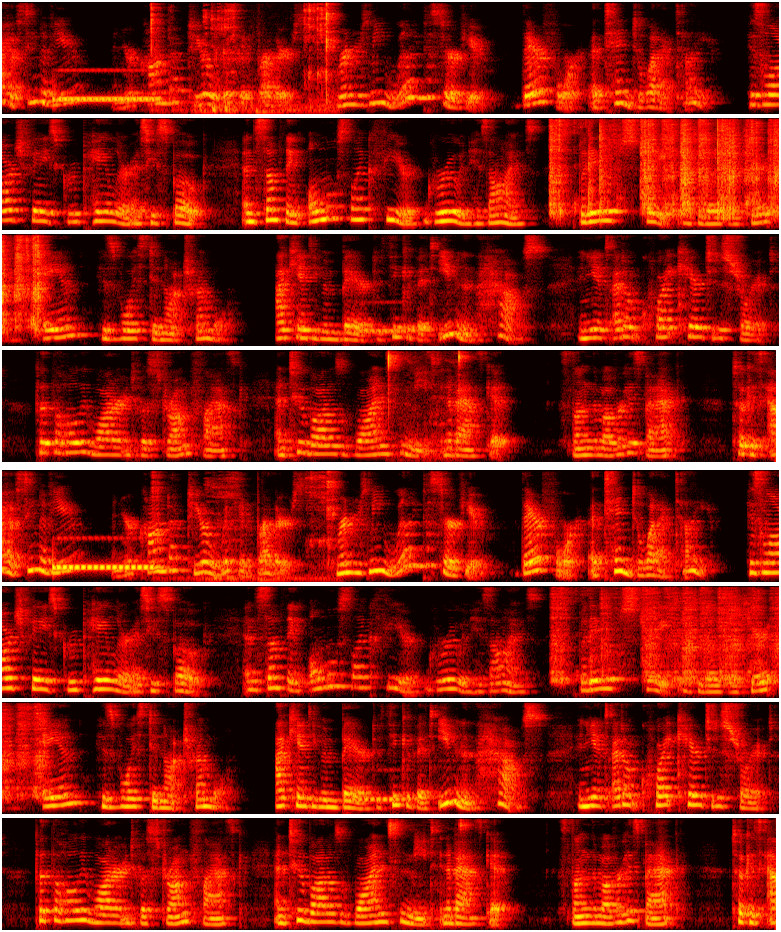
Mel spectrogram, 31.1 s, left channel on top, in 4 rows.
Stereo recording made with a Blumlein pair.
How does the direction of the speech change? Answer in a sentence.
You can hear the speech move from right to left and back again.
